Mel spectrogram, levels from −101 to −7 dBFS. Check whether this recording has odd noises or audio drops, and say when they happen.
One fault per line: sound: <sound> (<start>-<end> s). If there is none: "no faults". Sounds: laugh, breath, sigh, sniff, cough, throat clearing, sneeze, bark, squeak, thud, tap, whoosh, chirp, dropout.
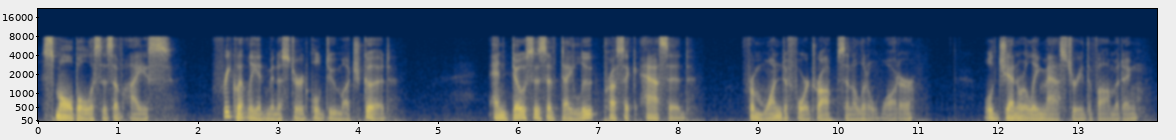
no faults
